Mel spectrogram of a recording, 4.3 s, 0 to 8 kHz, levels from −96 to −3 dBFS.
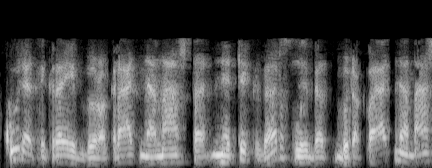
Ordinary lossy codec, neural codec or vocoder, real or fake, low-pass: AAC, 16 kbps; codec, 24 kHz, 6 kbps, HILCodec; fake; 7.2 kHz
